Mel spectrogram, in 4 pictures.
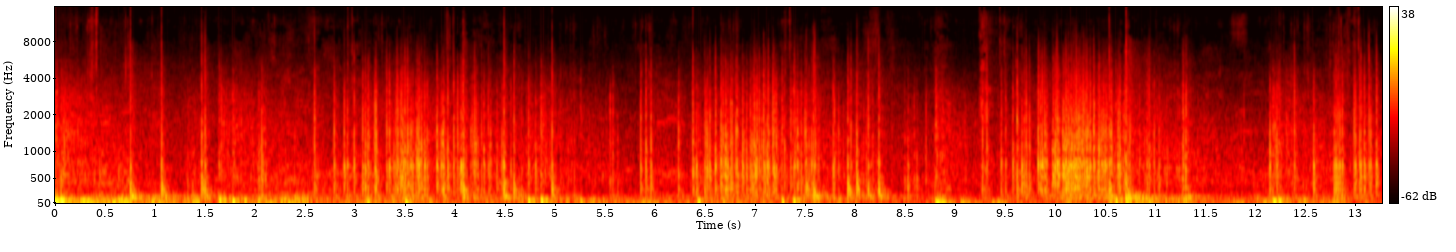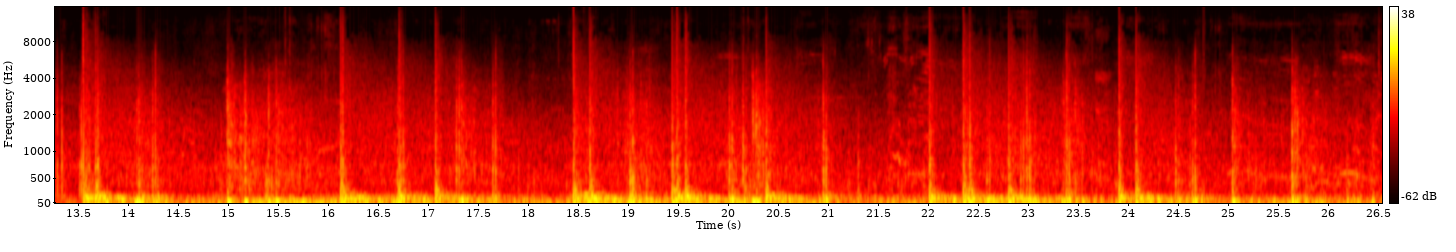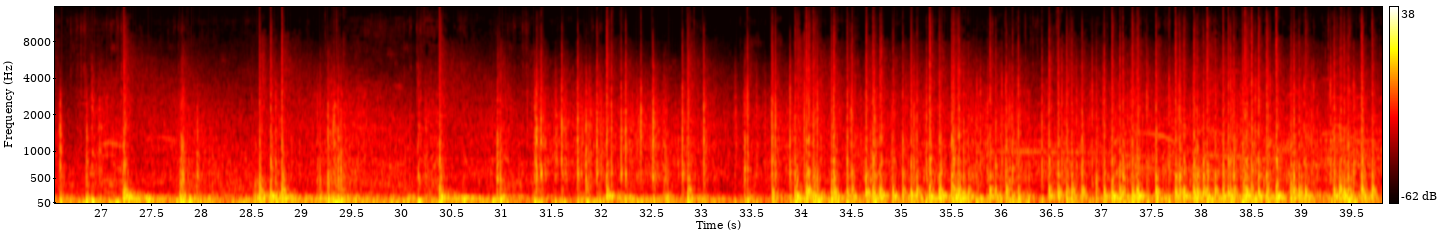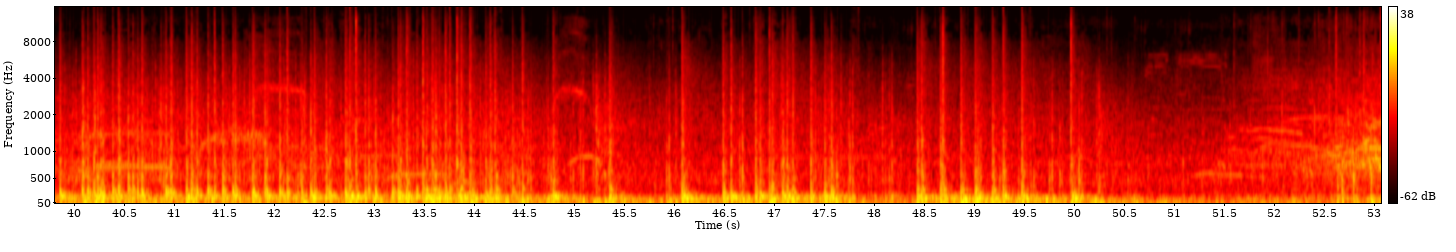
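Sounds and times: firework bangs and crackles: 0.0s - 53.0s.

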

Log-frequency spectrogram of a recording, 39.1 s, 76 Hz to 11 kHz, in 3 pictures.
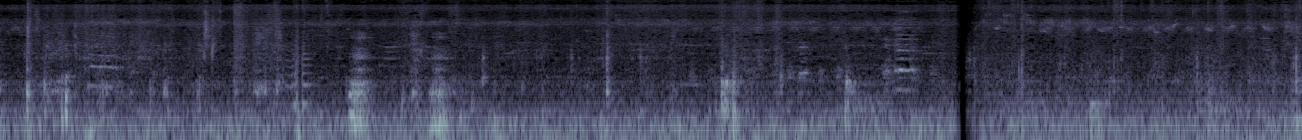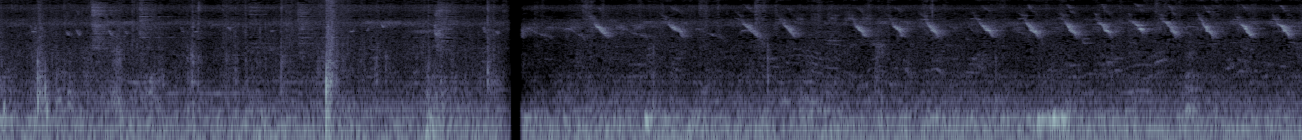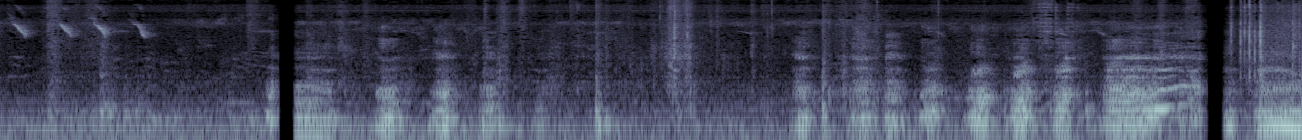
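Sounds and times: bird chirping: 5.0s - 31.0s.

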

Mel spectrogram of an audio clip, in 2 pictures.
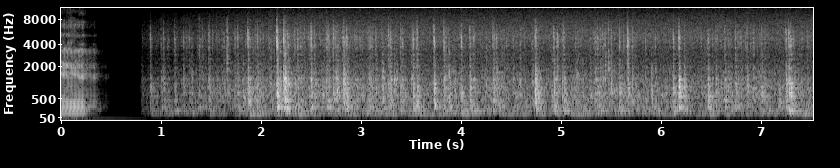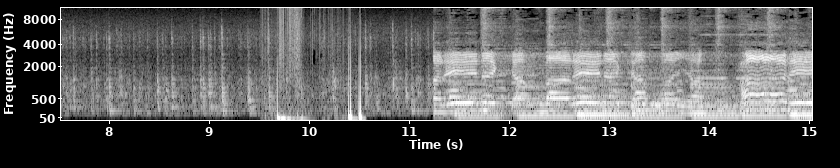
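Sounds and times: rain pattering: 0.8s - 11.3s.

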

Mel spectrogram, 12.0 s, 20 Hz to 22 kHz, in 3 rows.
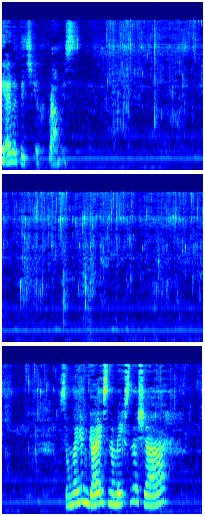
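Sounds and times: steady low hum: 0.0s - 12.0s
wet squishing of hands in marinade: 1.9s - 9.5s.

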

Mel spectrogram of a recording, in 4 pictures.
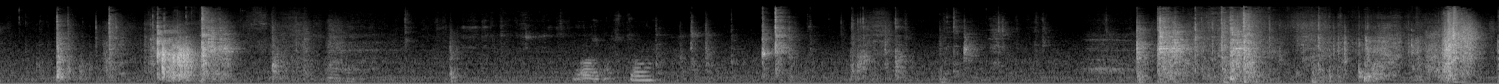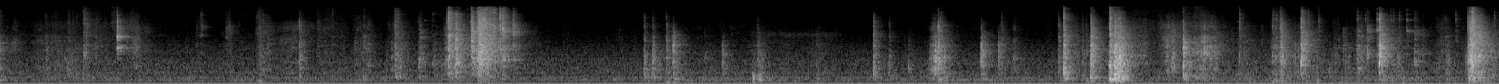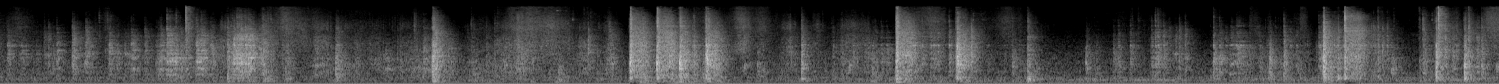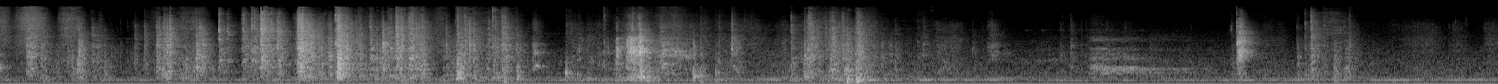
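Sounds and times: plastic covers clicking and scraping: 0.3s - 3.1s, 23.7s - 55.8s.

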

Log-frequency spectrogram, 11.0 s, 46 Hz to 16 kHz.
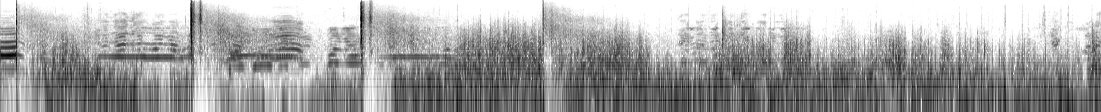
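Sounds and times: long drawn-out shouts: 0.0s - 0.3s
gunshots echoing: 0.0s - 0.8s, 1.8s - 2.6s, 3.6s - 4.2s, 5.3s - 6.1s.

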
